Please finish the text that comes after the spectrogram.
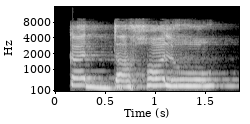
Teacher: جیسے کہ دیکھیے قد دخلوا، یہاں پہ دیکھیے قد، دال جو ہے ساکن ہے، ٹھیک ہے، مدغم ساکن ہے، اس کو ہم نے مدغم فی میں داخل کیا، اگلے والے دال میں داخل کیا تو یہ مشدد لگ کے داخل ہوا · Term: ادغام صغیر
